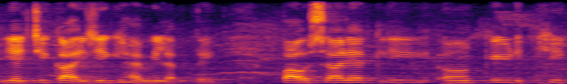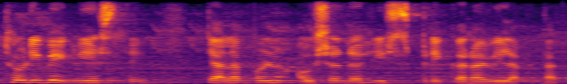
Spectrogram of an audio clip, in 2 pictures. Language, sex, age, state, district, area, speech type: Marathi, female, 60+, Maharashtra, Pune, urban, spontaneous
